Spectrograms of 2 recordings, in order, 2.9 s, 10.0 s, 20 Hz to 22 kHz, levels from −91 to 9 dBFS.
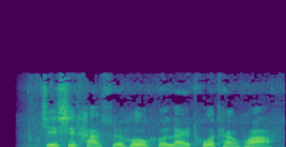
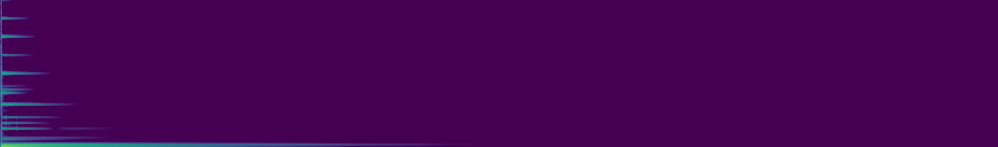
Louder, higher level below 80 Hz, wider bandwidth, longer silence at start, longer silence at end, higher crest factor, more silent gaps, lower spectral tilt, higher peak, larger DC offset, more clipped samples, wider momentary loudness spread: first, -16 LUFS vs -26 LUFS; first, -60 dBFS vs -84 dBFS; about the same, 11.5 kHz vs 11.5 kHz; first, 0.25 s vs 0 s; second, 0.1 s vs 8.35 s; second, 16 dB vs 26 dB; neither; about the same, -4 dB/octave vs -5 dB/octave; about the same, -2 dBFS vs -4 dBFS; neither; neither; second, 3 LU vs 25 LU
